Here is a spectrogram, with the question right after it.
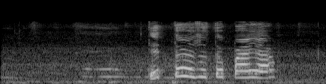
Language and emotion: Russian, positive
